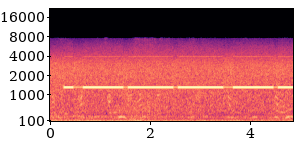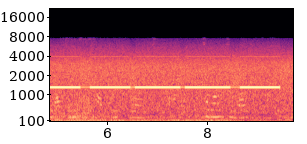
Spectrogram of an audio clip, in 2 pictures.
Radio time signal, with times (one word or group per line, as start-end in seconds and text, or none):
0.5-1.5 1
1.5-2.5 0
2.5-3.5 0
3.5-4.5 1
4.5-5.5 0
5.5-6.5 1
6.5-7.5 0
7.5-8.5 0
8.5-9.5 1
